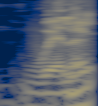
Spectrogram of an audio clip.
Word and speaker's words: Wella: Vella, det med W. – Ja, men det udtales det ikke Vella? – Jo.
